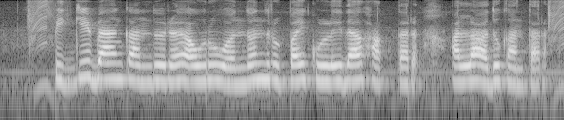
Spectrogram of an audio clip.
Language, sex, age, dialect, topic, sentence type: Kannada, female, 25-30, Northeastern, banking, statement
